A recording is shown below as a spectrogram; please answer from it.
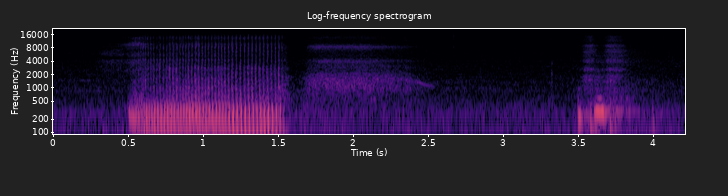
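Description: A French Bulldog snores with a loud, rattling, low inhale, then a softer breathy exhale.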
